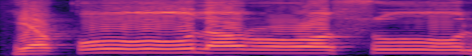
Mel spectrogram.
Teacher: قاف مستعلیہ ہے، پر پڑا جائے گا۔ کو واو مدہ ہے، سو واو مدہ ہے، دونوں کو 1 الف کے برابر کھینچ کر پڑھیں گے۔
